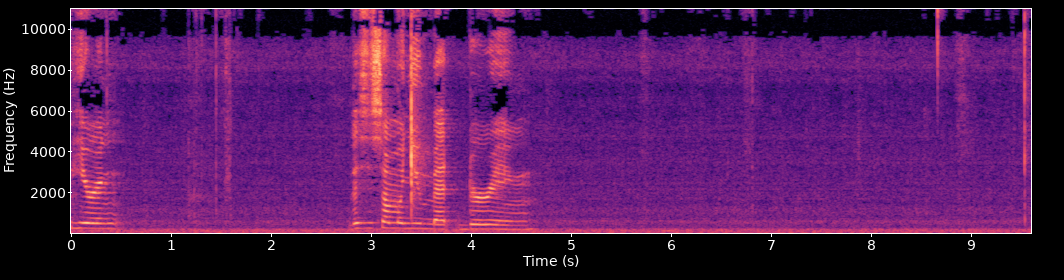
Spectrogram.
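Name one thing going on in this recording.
Playing cards slide and tap softly onto a cloth surface.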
